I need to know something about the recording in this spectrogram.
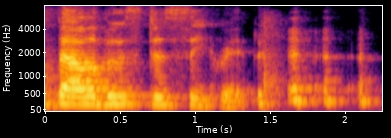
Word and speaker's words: Balabusta's Secret: you so much and you did pronounce it right it is balabusta's secret good so a little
